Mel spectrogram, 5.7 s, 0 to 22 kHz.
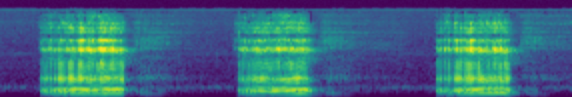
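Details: Bulldog snoring: three loud, rough, rattling snores on the in-breath, about 30 a minute, with quiet exhales between them.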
